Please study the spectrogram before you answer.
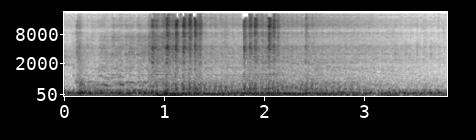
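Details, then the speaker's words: Old VW Beetle with remanufactured crate engine, ignition and carburetor; customer reports it runs then bogs and dies. On starting fluid it catches briefly with rough, uneven firing then dies; fuel line or pump fault suspected, ignition doubted. "I'm gonna put some fire juice in her and see what happens. That's a little something to make it jump and spark and bang. Oh, she tried."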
